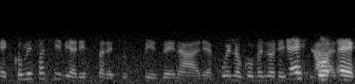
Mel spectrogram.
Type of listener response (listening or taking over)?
taking over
